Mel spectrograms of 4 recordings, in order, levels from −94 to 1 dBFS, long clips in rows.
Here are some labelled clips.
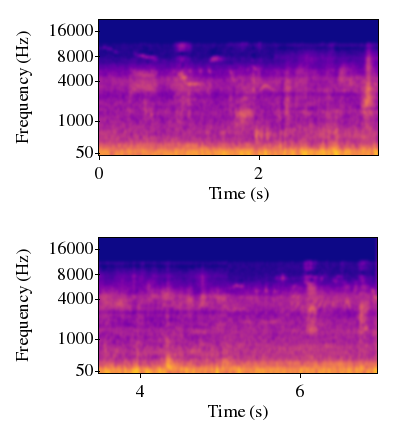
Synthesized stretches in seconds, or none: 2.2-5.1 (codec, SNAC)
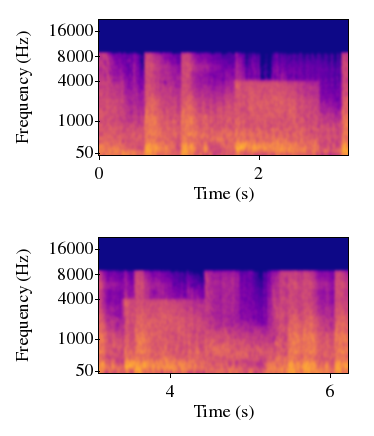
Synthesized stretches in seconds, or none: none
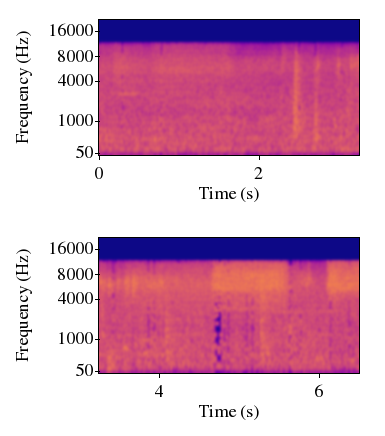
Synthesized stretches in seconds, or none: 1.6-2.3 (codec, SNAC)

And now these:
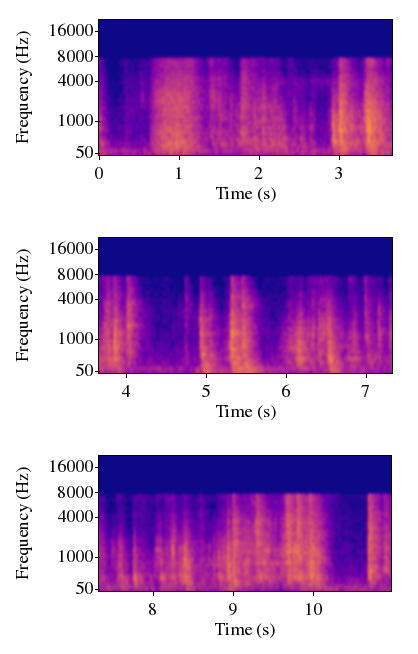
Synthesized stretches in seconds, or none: 6.7-8.3 (codec, SNAC)

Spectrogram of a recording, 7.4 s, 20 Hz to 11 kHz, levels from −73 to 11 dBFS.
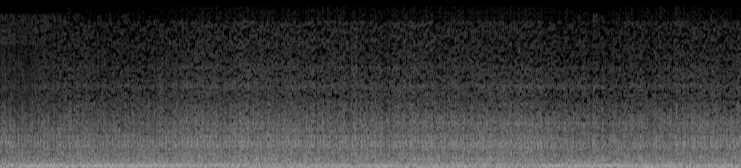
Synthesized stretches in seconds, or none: none

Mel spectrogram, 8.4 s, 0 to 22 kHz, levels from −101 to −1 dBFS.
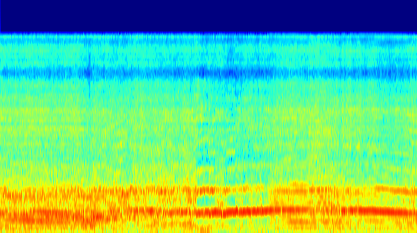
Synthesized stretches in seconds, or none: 2.1-5.4 (codec, SNAC)

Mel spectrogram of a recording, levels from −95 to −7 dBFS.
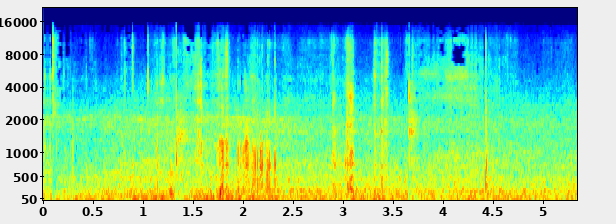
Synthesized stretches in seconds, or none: none

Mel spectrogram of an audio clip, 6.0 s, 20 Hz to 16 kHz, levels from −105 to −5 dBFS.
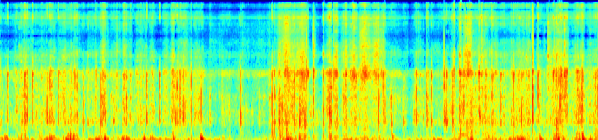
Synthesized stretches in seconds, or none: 0.7-1.3 (codec, SNAC); 1.8-5.3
